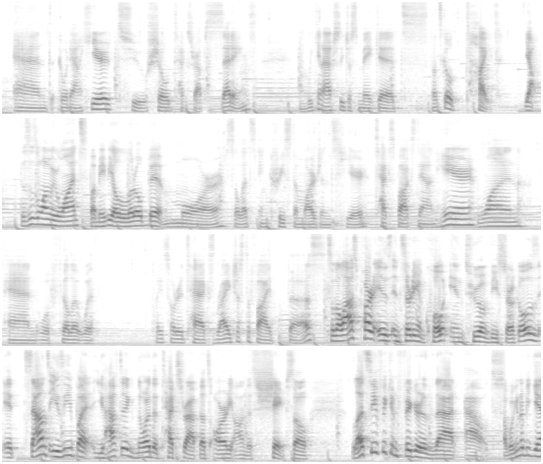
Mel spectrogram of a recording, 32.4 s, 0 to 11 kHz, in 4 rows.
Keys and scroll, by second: 19.3 ctrl+a, 31.5 ctrl+shift+w.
